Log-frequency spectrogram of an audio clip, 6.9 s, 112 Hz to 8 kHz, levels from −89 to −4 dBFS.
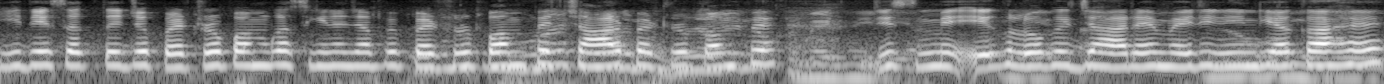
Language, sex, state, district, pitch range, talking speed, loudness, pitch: Hindi, male, Bihar, West Champaran, 275-290 Hz, 225 wpm, -17 LUFS, 280 Hz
